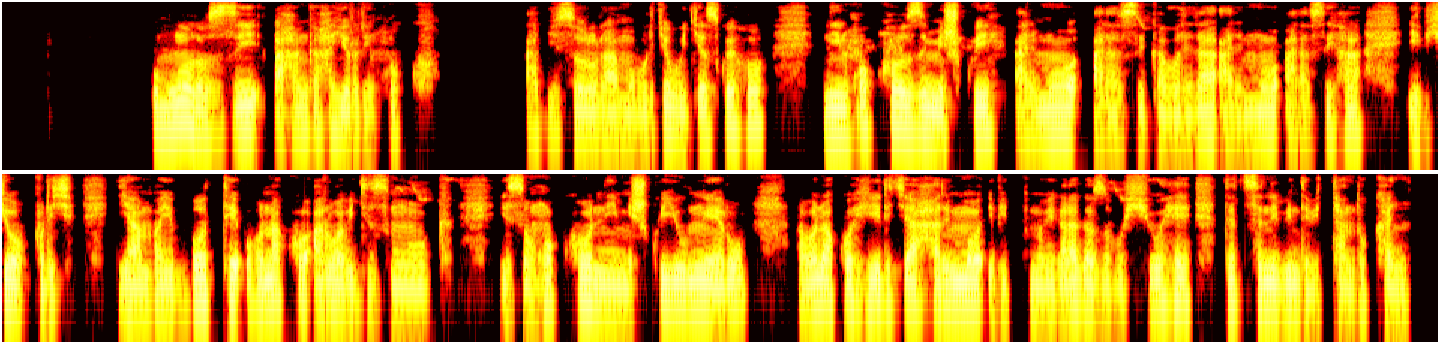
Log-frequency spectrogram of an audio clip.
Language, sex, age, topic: Kinyarwanda, male, 25-35, agriculture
